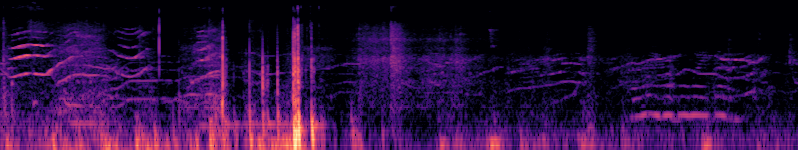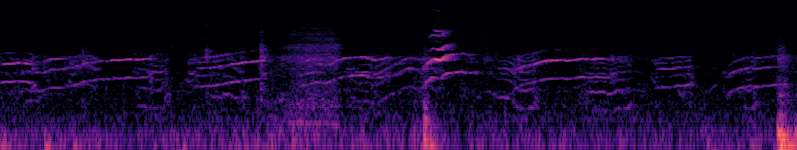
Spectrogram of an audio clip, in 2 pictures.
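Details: Black Labrador Retriever puppies just born in a first litter, being revived with emergency CPR, cry in short rising-then-falling whimpers, many in a row, between loud thumps and handling knocks.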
